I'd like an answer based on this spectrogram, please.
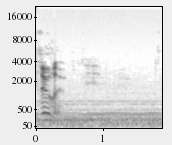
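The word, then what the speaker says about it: Cthulhu: it's called call of thulu c t h u l h u is the last word but it's pronounced thulu c t c-t-h-u-l-h-u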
